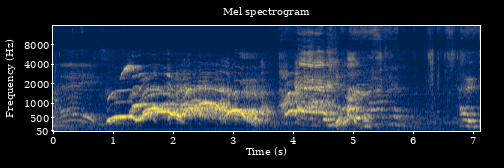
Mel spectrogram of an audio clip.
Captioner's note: cheers and whoops drown out speech onstage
